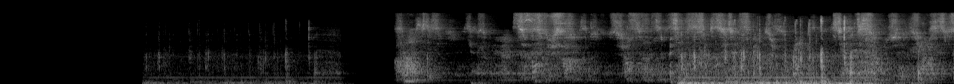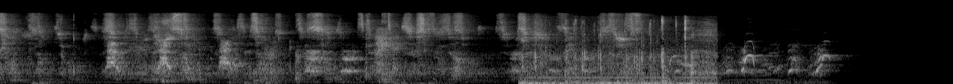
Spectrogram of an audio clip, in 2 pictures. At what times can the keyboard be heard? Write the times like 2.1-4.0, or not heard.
1.4-3.5, 6.8-8.8, 14.7-16.8.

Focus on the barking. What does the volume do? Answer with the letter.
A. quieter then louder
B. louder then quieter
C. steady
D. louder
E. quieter
A.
